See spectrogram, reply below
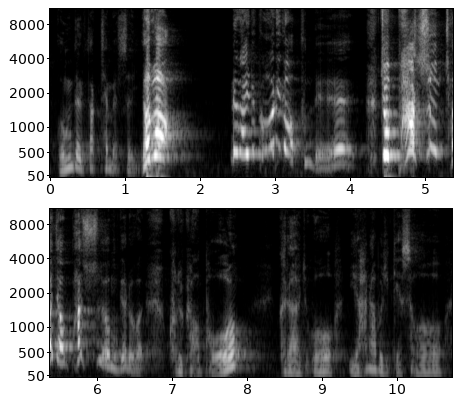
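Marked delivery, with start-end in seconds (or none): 1.1-6.6 high, loud, whining wife in pain; complaining wife. Acted. Acted wife wakes husband, back hurts. 6.9-7.5 low, quiet husband's reply; subdued husband. Acted. Acted drowsy husband answers wife.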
